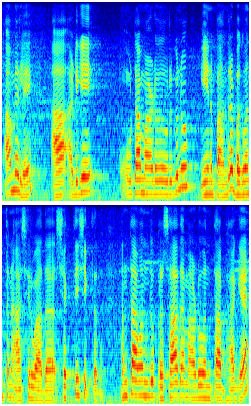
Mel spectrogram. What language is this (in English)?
Kannada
